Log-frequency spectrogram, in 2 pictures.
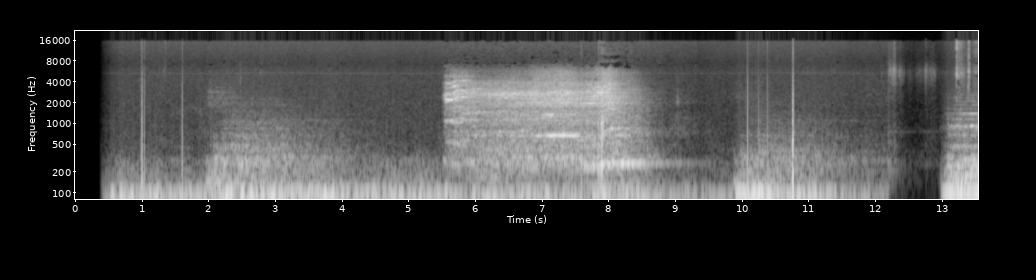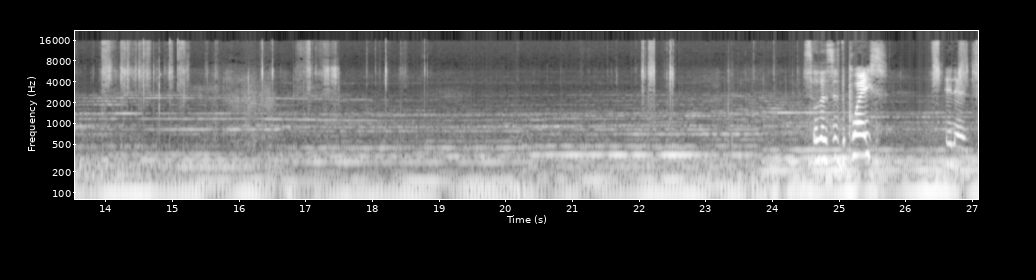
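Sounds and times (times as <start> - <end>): film soundtrack rumble and hum: 0.4 - 27.0
music: 13.0 - 27.0.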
